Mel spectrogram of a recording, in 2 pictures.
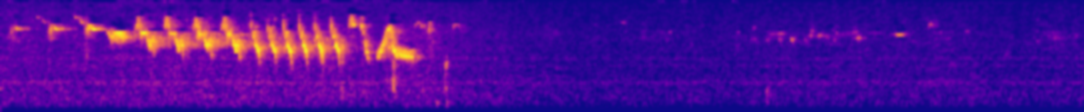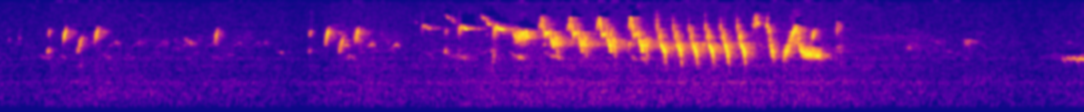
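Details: European goldfinch singing: two bursts of rapid, high, tinkling twittered notes, each lasting two to three seconds, separated by a quieter stretch of scattered short chirps, over a faint steady background hiss.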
